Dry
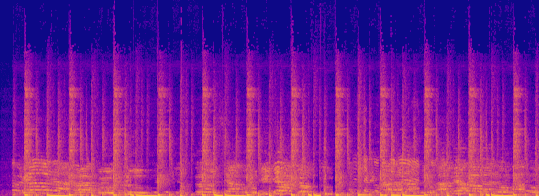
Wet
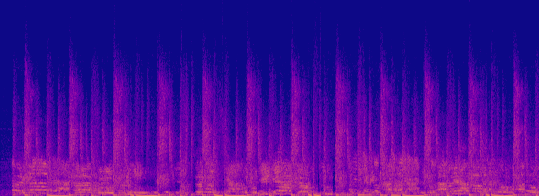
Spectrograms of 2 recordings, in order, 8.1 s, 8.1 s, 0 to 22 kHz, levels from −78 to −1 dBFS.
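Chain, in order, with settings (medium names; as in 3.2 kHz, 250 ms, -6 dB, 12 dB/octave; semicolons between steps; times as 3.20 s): bass shelf 210 Hz -5 dB; peak limiter -16 dBFS, peak gain reduction 9 dB; loudspeaker Doppler distortion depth 0.49 ms; trim -9 dB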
